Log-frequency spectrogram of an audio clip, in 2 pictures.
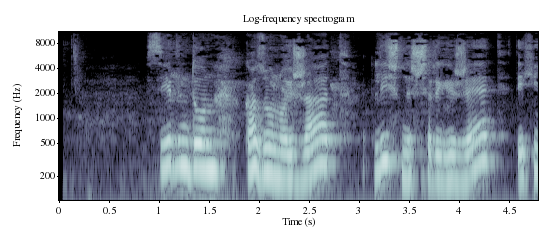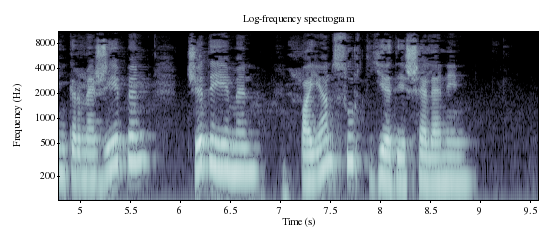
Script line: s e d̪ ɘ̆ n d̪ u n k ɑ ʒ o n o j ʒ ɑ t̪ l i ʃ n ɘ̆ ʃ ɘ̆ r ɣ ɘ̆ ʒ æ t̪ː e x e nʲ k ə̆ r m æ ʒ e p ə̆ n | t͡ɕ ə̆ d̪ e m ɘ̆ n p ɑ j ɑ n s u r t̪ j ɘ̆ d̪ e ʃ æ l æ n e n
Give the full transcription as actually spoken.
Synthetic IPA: s e d̪ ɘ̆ n d̪ o n k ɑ z o n o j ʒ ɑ t̪ l i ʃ n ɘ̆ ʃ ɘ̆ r ɣ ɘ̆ ʒ æ t̪ː e x e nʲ k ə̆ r m æ ʒ e p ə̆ n | t͡ɕ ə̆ d̪ e m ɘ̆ n p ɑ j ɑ n s u r t̪ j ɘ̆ d̪ e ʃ æ l æ n e n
